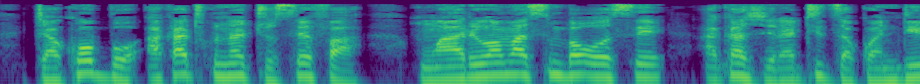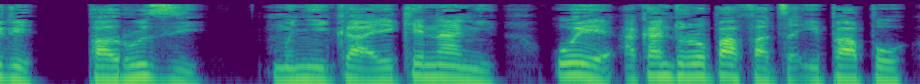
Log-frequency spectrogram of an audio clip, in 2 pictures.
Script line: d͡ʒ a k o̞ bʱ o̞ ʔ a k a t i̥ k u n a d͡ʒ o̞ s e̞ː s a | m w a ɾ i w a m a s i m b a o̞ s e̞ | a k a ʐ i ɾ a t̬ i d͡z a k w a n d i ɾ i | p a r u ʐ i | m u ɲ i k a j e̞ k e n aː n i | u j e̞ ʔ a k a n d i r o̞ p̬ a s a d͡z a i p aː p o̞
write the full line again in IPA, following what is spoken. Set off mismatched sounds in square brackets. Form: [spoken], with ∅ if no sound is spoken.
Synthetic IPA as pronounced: d͡ʒ a k o̞ bʱ o̞ ʔ a k a t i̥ k u n a d͡ʒ o̞ s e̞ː [f] a | m w a ɾ i w a m a s i m b a o̞ s e̞ | a k a ʐ i ɾ a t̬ i d͡z a k w a n d i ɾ i | p a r u [z] i | m u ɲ i k a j e̞ k e n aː n i | u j e̞ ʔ a k a n d i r o̞ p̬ a [f] a d͡z a i p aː p o̞

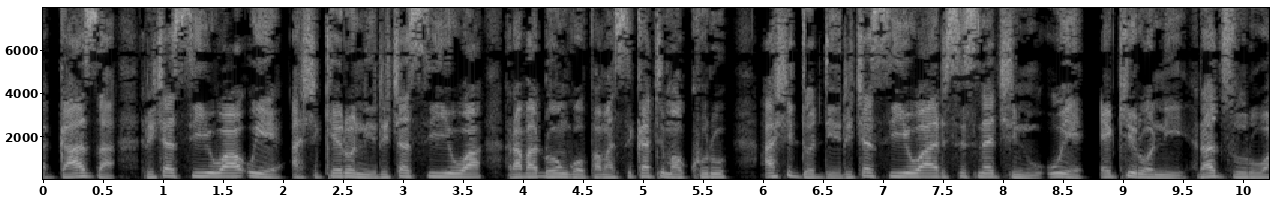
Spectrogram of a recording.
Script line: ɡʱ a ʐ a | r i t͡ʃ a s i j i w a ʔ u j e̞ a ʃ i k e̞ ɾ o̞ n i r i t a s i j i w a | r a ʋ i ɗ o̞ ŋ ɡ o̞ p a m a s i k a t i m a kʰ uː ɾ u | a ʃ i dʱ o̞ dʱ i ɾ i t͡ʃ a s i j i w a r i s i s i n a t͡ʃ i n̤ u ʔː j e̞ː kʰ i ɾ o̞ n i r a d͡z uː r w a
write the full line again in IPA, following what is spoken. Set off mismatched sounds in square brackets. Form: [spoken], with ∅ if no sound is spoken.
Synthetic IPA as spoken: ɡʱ a [z] a | r i t͡ʃ a s i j i w a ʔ u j e̞ a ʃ i k e̞ ɾ o̞ n i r i [t͡ʃ] a s i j i w a | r a ʋ [a] ɗ o̞ ŋ ɡ o̞ p a m a s i k a t i m a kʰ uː ɾ u | a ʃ i dʱ o̞ dʱ i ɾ i t͡ʃ a s i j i w a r i s i s i n a t͡ʃ i n̤ u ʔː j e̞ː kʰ i ɾ o̞ n i r a d͡z uː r w a

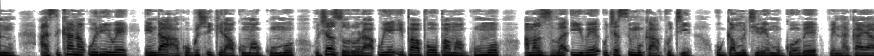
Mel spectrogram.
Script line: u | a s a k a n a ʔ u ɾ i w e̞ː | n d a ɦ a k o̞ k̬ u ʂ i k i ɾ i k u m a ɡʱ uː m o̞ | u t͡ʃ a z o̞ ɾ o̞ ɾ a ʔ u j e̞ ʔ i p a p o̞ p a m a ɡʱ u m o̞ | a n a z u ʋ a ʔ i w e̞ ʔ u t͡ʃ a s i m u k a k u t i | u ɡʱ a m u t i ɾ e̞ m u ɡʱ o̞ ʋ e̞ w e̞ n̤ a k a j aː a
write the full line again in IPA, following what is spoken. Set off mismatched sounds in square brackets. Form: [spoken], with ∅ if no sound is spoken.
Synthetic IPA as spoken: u | a s [i] k a n a ʔ u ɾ i w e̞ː | n d a ɦ a k o̞ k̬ u ʂ i k i ɾ [a] k u m a ɡʱ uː m o̞ | u t͡ʃ a z o̞ ɾ o̞ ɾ a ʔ u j e̞ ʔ i p a p o̞ p a m a ɡʱ u m o̞ | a [m] a z u ʋ a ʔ i w e̞ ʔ u t͡ʃ a s i m u k a k u t i | u ɡʱ a m u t i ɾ e̞ m u ɡʱ o̞ ʋ e̞ w e̞ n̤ a k a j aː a

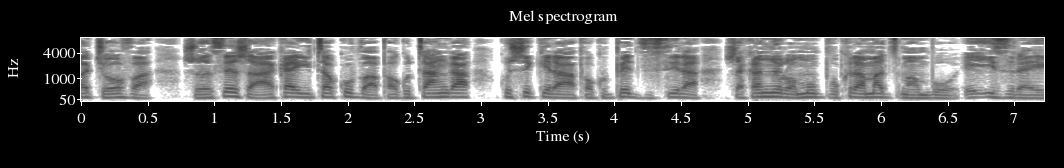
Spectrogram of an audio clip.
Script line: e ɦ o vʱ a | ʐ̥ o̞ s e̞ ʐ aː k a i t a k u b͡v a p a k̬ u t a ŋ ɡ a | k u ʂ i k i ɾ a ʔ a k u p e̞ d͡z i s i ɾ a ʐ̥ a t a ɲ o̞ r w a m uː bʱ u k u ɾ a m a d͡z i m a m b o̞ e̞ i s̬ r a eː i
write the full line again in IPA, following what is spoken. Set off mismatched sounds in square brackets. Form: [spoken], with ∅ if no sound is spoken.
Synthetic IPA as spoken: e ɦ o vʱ a | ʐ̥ o̞ s e̞ ʐ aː k a i t a k u b͡v a p a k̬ u t a ŋ ɡ a | k u ʂ i k i ɾ a [p] a k u p e̞ d͡z i s i ɾ a ʐ̥ a [k] a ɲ o̞ r w a m [u] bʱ u k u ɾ a m a d͡z i m a m b o̞ e̞ i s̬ r a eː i

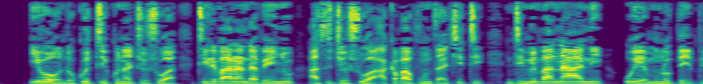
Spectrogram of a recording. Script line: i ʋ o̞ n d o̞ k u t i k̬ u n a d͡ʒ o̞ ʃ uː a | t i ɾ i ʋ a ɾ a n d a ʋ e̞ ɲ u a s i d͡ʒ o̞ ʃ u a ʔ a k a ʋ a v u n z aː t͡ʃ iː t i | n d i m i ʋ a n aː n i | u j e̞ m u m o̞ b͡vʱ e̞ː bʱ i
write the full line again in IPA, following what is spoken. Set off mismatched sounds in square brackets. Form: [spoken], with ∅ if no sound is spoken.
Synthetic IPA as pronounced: i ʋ o̞ n d o̞ k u t i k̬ u n a d͡ʒ o̞ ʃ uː a | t i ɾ i ʋ a ɾ a n d a ʋ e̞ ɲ u a s i d͡ʒ o̞ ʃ u a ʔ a k a ʋ a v u n z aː t͡ʃ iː t i | n d i m i ʋ a n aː n i | u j e̞ m u [n] o̞ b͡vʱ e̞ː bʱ i

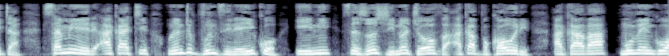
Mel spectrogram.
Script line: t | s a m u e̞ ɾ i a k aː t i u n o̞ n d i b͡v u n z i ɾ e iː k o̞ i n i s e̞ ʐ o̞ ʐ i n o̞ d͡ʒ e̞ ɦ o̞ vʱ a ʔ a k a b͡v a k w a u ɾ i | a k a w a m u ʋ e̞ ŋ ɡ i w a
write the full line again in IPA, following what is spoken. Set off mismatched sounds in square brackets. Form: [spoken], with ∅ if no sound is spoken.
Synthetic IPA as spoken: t | s a m u e̞ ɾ i a k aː t i u n o̞ n d i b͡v u n z i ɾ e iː k o̞ i n i s e̞ ʐ o̞ ʐ i n o̞ d͡ʒ e̞ ɦ o̞ vʱ a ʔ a k a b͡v a k w a u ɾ i | a k a [ʋ] a m u ʋ e̞ ŋ ɡ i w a

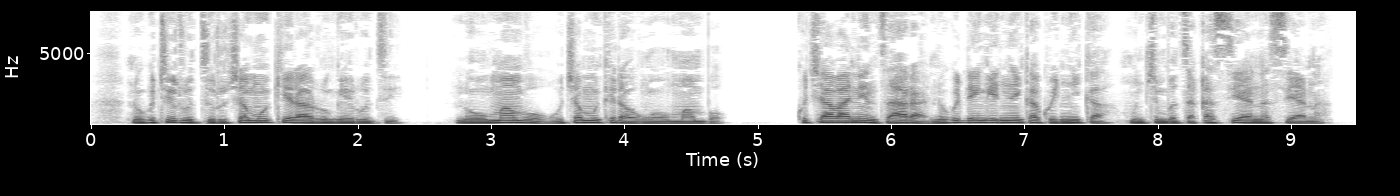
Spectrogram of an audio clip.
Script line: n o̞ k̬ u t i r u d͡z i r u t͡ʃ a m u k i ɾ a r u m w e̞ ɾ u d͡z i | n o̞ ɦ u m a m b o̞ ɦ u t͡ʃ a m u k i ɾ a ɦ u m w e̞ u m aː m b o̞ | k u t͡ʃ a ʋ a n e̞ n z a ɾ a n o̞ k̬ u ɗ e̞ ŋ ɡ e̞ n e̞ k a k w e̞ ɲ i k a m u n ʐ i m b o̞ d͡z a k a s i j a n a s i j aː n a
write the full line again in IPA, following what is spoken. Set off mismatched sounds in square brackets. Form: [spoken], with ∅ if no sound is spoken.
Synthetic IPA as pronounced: n o̞ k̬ u t i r u d͡z i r u t͡ʃ a m u k i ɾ a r u m w e̞ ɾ u d͡z i | n o̞ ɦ u m a m b o̞ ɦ u t͡ʃ a m u k i ɾ a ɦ u m w e̞ u m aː m b o̞ | k u t͡ʃ a ʋ a n e̞ n z a ɾ a n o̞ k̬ u ɗ e̞ ŋ ɡ e̞ [ɲ] e̞ k a k w e̞ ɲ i k a m u n ʐ i m b o̞ d͡z a k a s i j a n a s i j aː n a

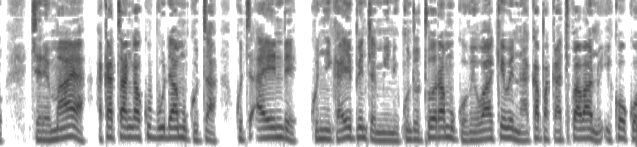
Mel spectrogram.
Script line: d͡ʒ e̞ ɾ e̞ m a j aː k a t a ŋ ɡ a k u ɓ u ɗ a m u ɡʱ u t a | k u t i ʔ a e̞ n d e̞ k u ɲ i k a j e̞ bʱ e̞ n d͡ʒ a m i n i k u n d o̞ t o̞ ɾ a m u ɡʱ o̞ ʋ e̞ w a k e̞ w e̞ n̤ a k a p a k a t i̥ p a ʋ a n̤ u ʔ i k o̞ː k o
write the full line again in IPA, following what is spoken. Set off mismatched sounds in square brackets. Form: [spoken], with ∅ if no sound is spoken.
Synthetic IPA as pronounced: d͡ʒ e̞ ɾ e̞ m a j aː k a t a ŋ ɡ a k u ɓ u ɗ a m u ɡʱ u t a | k u t i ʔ a e̞ n d e̞ k u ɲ i k a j e̞ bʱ e̞ n d͡ʒ a m i n i k u n d o̞ t o̞ ɾ a m u ɡʱ o̞ ʋ e̞ w a k e̞ w e̞ n̤ a k a p a k a t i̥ p a ʋ a n̤ u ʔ i k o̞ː k o

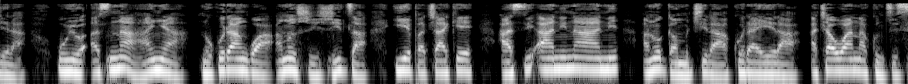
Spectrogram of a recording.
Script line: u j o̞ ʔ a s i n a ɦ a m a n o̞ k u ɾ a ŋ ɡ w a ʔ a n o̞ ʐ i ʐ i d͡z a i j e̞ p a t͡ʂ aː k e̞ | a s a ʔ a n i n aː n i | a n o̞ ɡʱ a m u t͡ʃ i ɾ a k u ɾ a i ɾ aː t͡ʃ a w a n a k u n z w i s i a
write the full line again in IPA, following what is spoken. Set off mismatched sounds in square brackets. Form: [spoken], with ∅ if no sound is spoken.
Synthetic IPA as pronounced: u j o̞ ʔ a s i n a ɦ a [ɲ] a n o̞ k u ɾ a ŋ ɡ w a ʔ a n o̞ ʐ i ʐ i d͡z a i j e̞ p a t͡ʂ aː k e̞ | a s [i] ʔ a n i n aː n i | a n o̞ ɡʱ a m u t͡ʃ i ɾ a k u ɾ a i ɾ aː t͡ʃ a w a n a k u n z w i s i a

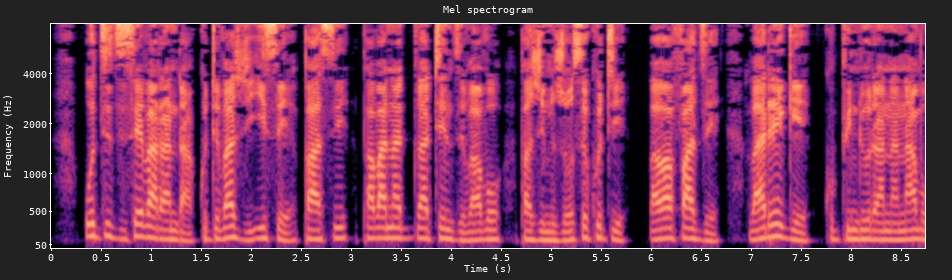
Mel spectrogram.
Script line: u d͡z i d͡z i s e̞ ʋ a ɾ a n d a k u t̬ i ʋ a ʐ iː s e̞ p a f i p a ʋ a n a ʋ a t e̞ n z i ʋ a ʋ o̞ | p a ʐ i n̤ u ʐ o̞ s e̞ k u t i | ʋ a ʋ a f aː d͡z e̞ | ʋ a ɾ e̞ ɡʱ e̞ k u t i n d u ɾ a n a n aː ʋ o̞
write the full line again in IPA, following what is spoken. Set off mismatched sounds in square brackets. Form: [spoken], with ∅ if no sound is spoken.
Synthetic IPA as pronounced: u d͡z i d͡z i s e̞ ʋ a ɾ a n d a k u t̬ i ʋ a ʐ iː s e̞ p a [s] i p a ʋ a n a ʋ a t e̞ n z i ʋ a ʋ o̞ | p a ʐ i n̤ u ʐ o̞ s e̞ k u t i | ʋ a ʋ a f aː d͡z e̞ | ʋ a ɾ e̞ ɡʱ e̞ k u [p] i n d u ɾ a n a n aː ʋ o̞

